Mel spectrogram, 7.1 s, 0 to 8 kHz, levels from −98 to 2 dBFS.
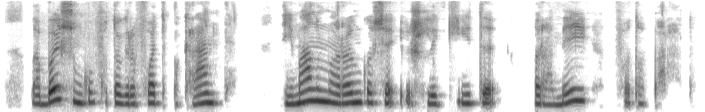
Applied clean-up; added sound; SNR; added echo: none; none; none; none.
